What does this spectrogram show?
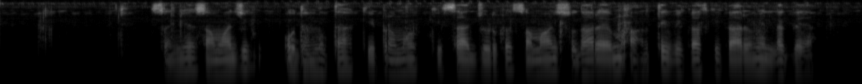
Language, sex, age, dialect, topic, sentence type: Hindi, male, 18-24, Kanauji Braj Bhasha, banking, statement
